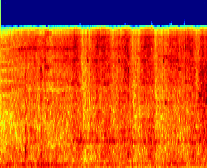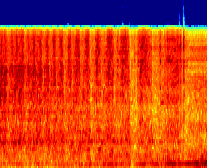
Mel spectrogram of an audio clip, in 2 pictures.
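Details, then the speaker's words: Electric-converted Dodge Daytona EV idling in neutral, car on jack stands, after sudden loss of clutch disengagement while driving: loud harsh rasping grind pulsing every fraction of a second, crunchy; clutch and throwout bearing suspected, drivetrain to be removed. "and so the noise that it makes sounds a little bit I don't know it's just it's a little loud I think for neutral and there's like grinding crunchy"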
